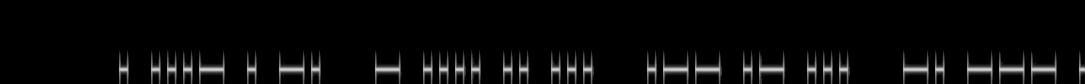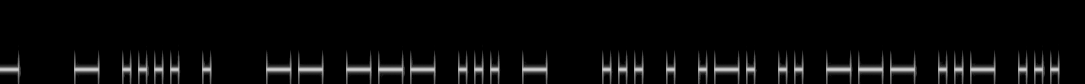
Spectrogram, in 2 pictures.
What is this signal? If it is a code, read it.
Morse code, heard as a keyed tone, about 15 wpm, 700 Hz. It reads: EVEN THIS WAS NOT THE MOST SERIOUS
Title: Sentences from Top 1100 Words 15wpm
